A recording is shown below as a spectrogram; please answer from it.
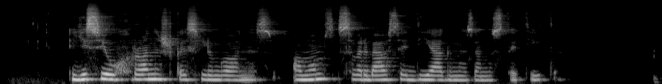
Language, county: Lithuanian, Telšiai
